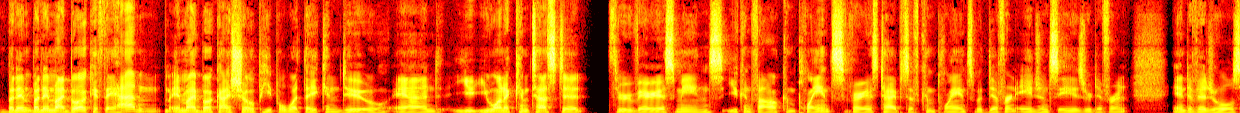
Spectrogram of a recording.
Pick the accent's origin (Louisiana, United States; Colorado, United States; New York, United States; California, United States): Colorado, United States; moved away; I grew up in Colorado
